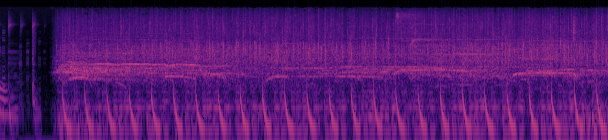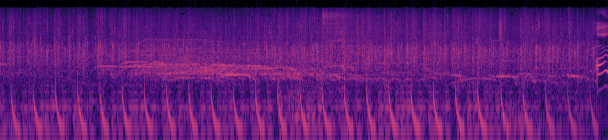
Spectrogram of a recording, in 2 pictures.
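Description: Studio audience applauding over talk-show theme music with steady bass and a melody, starting about a second in after a brief lull.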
